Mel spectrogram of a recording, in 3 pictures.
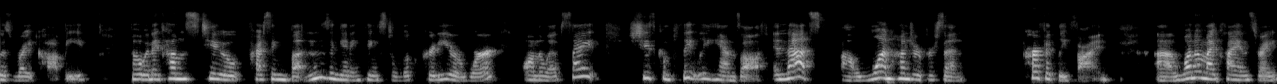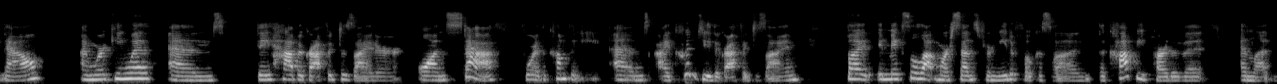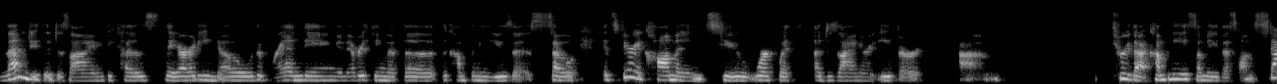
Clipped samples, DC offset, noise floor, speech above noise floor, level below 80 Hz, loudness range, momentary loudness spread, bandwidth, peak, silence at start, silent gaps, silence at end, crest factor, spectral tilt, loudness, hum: under 0.1%; under 0.1%; under -90 dBFS; over 66 dB; -72 dBFS; 6 LU; 14 LU; 12.5 kHz; -4 dBFS; 0 s; none; 0 s; 20 dB; -5 dB/octave; -24 LUFS; none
